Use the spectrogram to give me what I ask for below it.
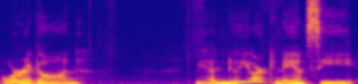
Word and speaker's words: Oregon: and they both said Oregon I'm like it's not or rag gone they're not three syllables just two or gun um paint I don't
